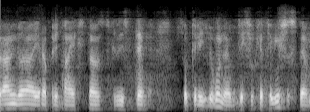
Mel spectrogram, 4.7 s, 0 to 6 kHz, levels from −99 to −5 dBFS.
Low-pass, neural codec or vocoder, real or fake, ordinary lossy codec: 5.4 kHz; codec, 16 kHz, 1 kbps, FunCodec, trained on LibriTTS, 50 frames a second; fake; AAC, 24 kbps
